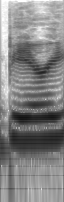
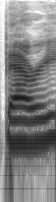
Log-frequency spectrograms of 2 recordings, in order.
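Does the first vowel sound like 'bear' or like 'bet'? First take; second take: bear; bet. First: The first vowel sounds like the vowel in 'bear'. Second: The first vowel sounds like the vowel in 'bet'. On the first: The speaker calls it wrong. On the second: The speaker calls it right.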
